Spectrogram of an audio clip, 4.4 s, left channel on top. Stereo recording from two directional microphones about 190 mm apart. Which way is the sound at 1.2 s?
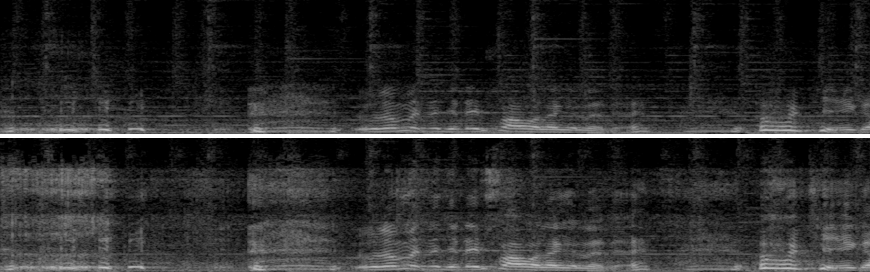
10° right (ahead or behind).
